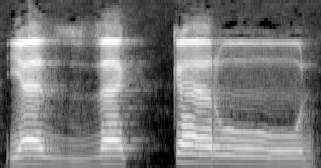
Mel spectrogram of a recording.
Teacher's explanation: Zal di hujung lidah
